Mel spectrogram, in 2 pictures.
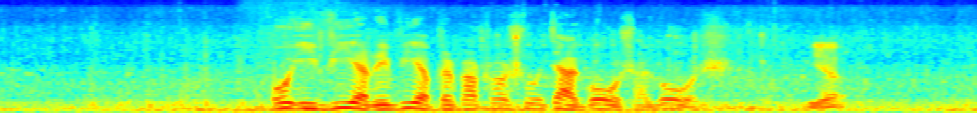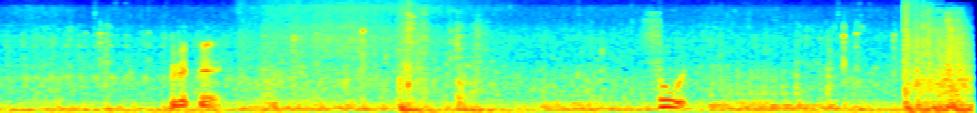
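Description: Waves roll and splash around a wooden ship.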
